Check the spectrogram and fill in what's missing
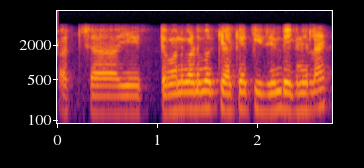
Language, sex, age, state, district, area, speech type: Hindi, male, 18-30, Rajasthan, Karauli, rural, conversation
